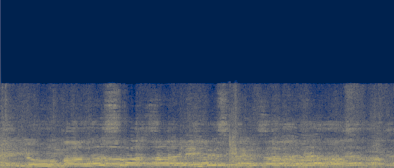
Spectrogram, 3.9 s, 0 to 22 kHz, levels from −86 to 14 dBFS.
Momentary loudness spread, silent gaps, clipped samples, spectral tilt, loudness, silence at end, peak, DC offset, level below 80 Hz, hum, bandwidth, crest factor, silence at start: 2 LU; none; under 0.1%; -3 dB/octave; -13 LUFS; 0 s; -4 dBFS; under 0.1%; -48 dBFS; none; 11.5 kHz; 10 dB; 0 s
